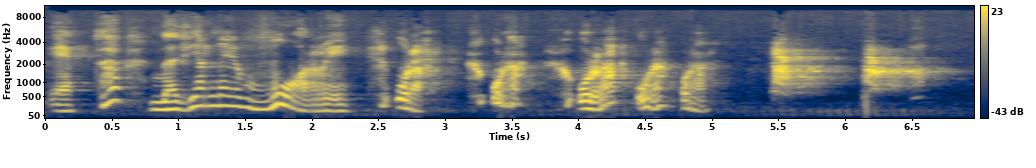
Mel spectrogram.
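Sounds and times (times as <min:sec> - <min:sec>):
speech: 0:00.0 - 0:05.0
puppy behind a door barking: 0:05.4 - 0:06.9.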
